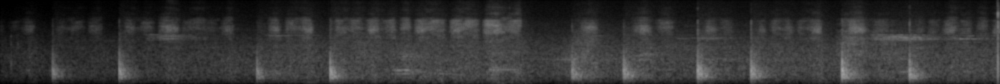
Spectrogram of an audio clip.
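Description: Chalk taps and scratches steadily on a classroom board as a teacher writes number-system labels, with short bursts of strokes that are close and clear and no talking over them.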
